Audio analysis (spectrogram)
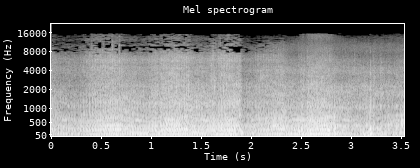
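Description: Close and loud, a car engine roars through a new muffler, holding a steady rumble with a short dip partway before revving again.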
